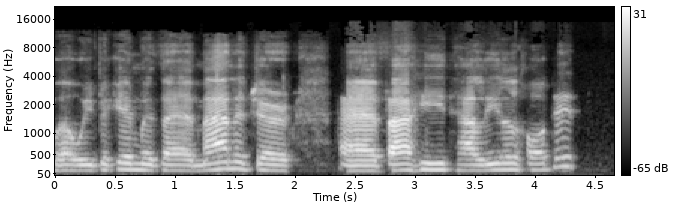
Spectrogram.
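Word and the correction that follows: Vahid Halilhodžić: I'm not sure if I'm saying that right. – Yeah, Vahid Halahodic.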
